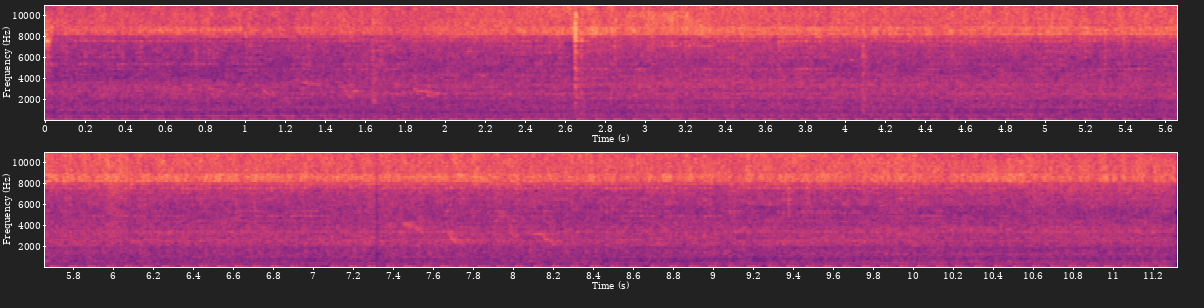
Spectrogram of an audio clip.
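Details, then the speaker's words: Suzuki Nex II scooter after replacing the collapsed left camshaft bearing that caused rough CVT-like noise: steady even low thumping idle, no rough or grinding edge; normal idle. "itu halus tidak ada suara kasar entah itu di bagian CVT atau di bagian mesin Tengah ini"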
